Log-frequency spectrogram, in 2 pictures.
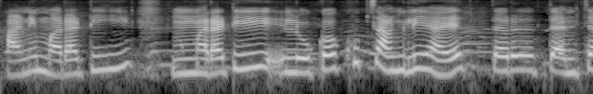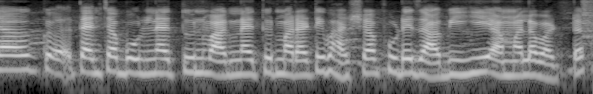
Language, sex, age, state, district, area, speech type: Marathi, female, 18-30, Maharashtra, Solapur, urban, spontaneous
